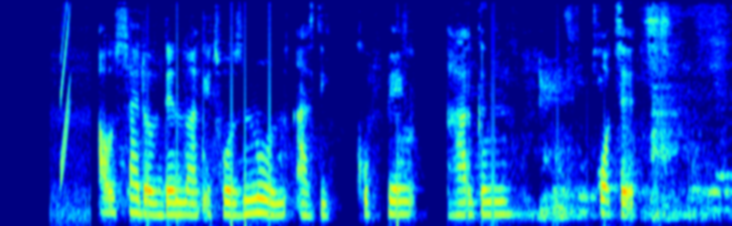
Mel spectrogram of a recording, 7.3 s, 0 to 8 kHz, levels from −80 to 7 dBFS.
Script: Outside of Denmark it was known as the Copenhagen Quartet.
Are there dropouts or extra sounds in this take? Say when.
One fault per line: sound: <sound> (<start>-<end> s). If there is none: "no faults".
sound: chirp (0.6-0.7 s)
